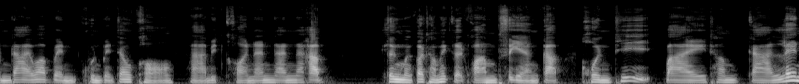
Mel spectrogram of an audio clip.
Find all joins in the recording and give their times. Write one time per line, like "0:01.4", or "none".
none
